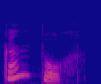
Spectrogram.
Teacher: na palavra cantor, a sílaba mais forte é a sílaba tor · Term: sílaba tônica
